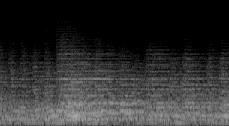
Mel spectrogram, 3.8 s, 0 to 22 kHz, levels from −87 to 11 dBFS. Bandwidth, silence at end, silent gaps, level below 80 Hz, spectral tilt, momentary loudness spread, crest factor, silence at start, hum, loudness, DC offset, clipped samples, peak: 8.6 kHz; 0 s; none; -48 dBFS; -8 dB/octave; 8 LU; 16 dB; 0 s; none; -32 LUFS; under 0.1%; under 0.1%; -16 dBFS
